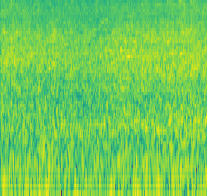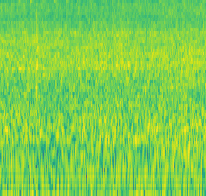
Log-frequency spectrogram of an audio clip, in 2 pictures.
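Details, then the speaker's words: Ford XG Falcon ute petrol engine after topping up power steering fluid: steady even idle, and the earlier whine from the engine is gone. The car previously rattled, with a suspected broken engine mount. "it's not winding from the engine anymore because we've got power steering fluid"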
